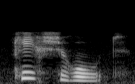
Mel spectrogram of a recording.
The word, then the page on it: kirscherot: Bas-Rhin; Herrlisheim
